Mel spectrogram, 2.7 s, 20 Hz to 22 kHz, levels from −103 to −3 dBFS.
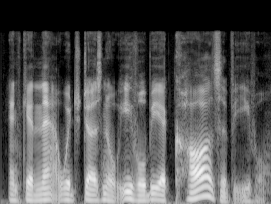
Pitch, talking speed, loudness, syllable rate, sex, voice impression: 105 Hz, 265 wpm, -17 LUFS, 5.9 syllables/s, male, masculine, adult-like, slightly thick, slightly fluent, cool, slightly refreshing, sincere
